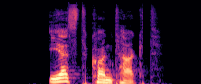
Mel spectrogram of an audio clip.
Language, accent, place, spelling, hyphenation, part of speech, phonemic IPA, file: German, Germany, Berlin, Erstkontakt, Erst‧kon‧takt, noun, /ˈeːɐ̯stkɔnˌtakt/, De-Erstkontakt.ogg
- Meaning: first contact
